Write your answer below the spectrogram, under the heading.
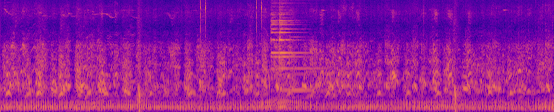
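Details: Dogs barking during a wild boar hunt at Kayu Ampek, Tanjung Emas district, Tanah Datar; rapid overlapping barks from a pack, a brief tonal whistle-like sound midway, sharp knocks, and a low rumbling background with voices.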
